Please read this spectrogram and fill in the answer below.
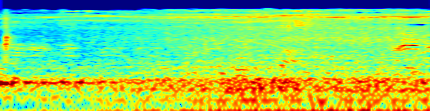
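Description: Steady low hum with an even background noise and no speech.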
